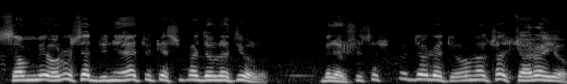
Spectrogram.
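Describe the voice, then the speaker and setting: A man speaks rather slowly, his pitch rising and falling in a normal way. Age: 70s. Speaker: street interviewee. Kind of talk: street interview. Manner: animated.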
